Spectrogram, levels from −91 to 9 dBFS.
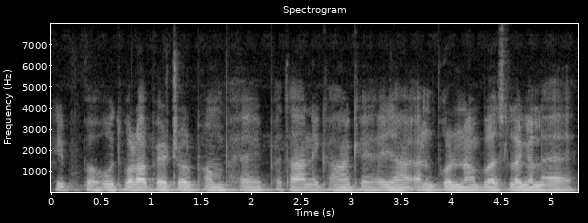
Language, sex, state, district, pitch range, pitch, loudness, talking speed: Hindi, male, Bihar, Jamui, 120-125 Hz, 120 Hz, -18 LUFS, 180 wpm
